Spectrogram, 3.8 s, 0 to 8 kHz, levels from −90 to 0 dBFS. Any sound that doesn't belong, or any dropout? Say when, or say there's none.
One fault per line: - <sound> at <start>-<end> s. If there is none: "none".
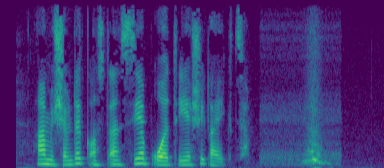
- whoosh at 3.0-3.3 s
